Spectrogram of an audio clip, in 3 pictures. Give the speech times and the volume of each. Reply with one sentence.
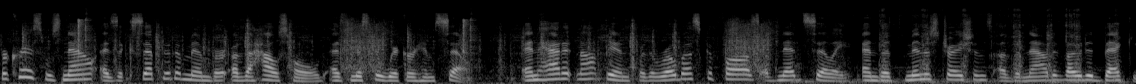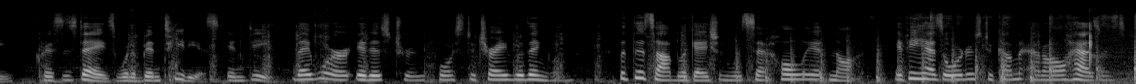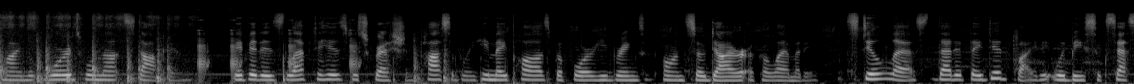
You can hear the speech from 0.0 to 34.0 s, at a steady volume.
